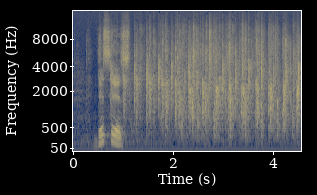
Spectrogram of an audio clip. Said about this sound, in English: Madam Chair, I know we don't allow applause, but thank you for that. I have to thank you for that.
